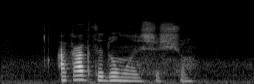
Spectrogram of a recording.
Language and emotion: Russian, neutral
